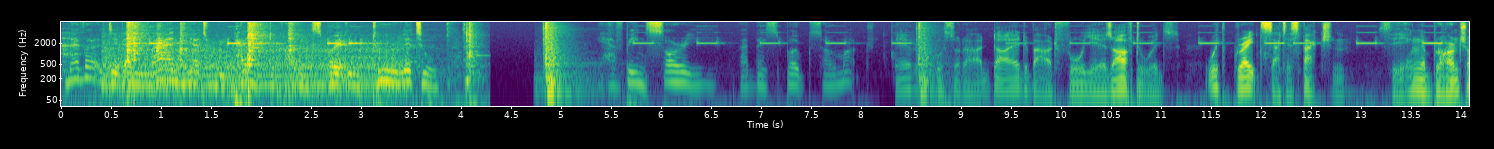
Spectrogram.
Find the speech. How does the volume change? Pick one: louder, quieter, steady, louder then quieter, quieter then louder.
quieter then louder.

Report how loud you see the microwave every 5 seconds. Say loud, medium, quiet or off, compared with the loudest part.
loud, quiet, quiet.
